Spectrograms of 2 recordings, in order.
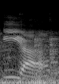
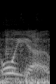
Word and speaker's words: Oia: And we learned it's pronounced Ia, not Oya, like it's spelled.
